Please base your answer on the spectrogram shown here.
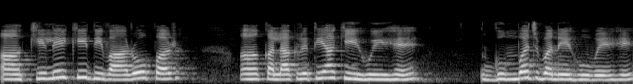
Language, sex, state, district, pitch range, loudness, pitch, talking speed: Hindi, female, Uttar Pradesh, Etah, 230-265 Hz, -12 LUFS, 245 Hz, 140 wpm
